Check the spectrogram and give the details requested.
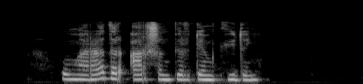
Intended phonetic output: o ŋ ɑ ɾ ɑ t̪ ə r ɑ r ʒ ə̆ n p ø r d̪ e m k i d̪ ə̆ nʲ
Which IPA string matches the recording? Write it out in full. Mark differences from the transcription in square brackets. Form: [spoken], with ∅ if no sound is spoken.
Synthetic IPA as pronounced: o ŋ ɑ ɾ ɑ [d̪] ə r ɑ r [ʃ] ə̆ n p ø r [t̪] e m k [y] d̪ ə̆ nʲ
